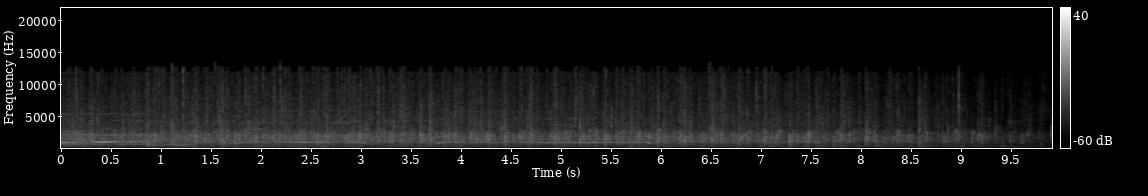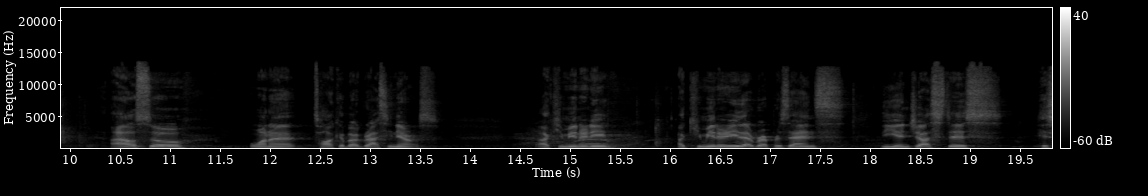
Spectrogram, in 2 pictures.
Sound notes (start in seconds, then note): 4.9 cheering and Applause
